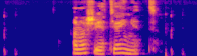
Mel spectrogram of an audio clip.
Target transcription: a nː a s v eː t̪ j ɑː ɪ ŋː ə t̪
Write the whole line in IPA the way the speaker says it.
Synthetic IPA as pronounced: a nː a ʂ v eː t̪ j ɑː ɪ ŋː ə t̪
